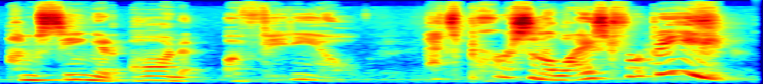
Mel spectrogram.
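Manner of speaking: breathy whisper rising to a squeak; awed whisper. Retold or imitated. Fan reliving seeing his license on video, awed whisper. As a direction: whisper in disbelief, pitch leaping at the end.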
